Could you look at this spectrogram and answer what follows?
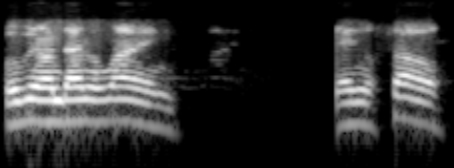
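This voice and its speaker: A man's voice: fairly high pitch, little pitch movement, measured pace. A man chairing a committee meeting, courteous and formal as he hands over the floor. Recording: tinny phone line, distant.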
